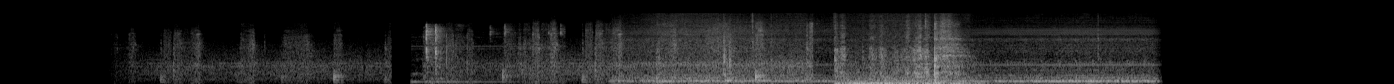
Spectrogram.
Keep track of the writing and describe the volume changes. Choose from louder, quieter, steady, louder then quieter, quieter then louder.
louder.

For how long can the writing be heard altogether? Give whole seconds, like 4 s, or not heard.
9 s.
